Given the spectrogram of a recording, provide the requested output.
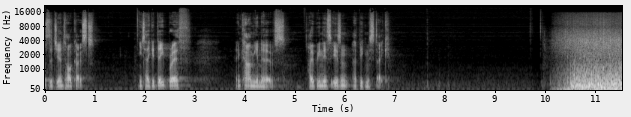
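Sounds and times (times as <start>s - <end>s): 
speech: 0.0s - 1.1s, 1.8s - 3.0s, 3.8s - 7.0s
loud dense storm roar: 10.1s - 11.5s
rumbling thunder: 10.1s - 11.5s
rushing rain: 10.1s - 11.5s.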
